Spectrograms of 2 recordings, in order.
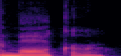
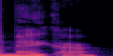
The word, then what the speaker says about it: Mako: I just say Marco. Half the other people say Mako.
